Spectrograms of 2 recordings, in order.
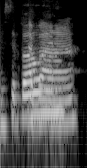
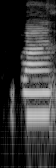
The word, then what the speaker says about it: Siobhan: Saboan, Siobhan.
